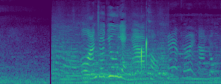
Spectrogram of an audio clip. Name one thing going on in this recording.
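A boy speaks close by.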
